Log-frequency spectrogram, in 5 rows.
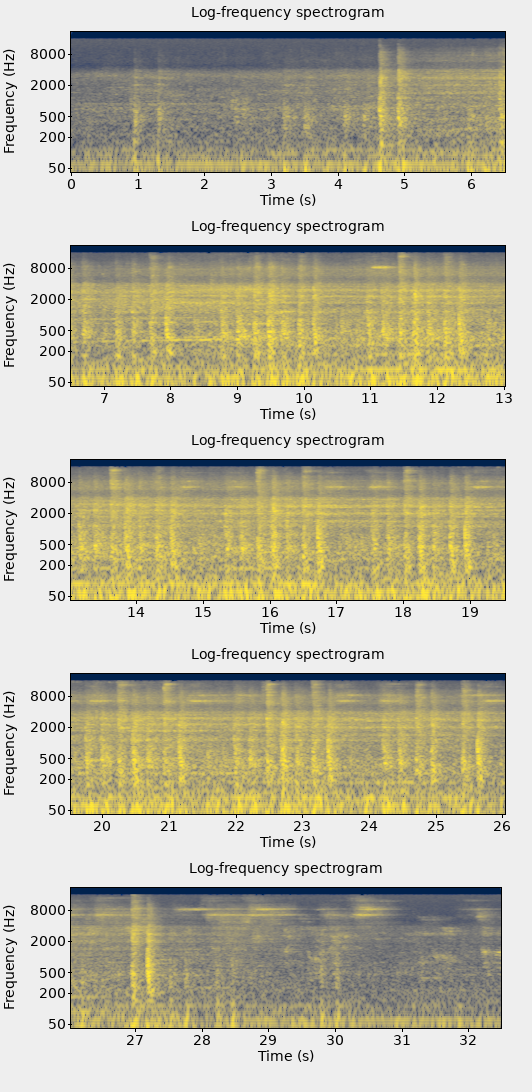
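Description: E257 series electric train passing close by along a station platform. Its running noise builds about four seconds in, is loudest through the middle and fades near the end, with a steady stream of sharp wheel clicks over the rail joints.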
